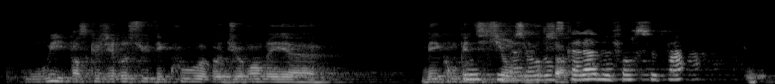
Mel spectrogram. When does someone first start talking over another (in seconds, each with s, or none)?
4.6 s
